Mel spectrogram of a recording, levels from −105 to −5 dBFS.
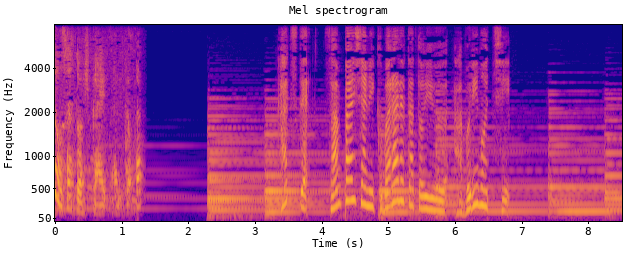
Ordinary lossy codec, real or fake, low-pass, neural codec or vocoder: none; real; none; none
